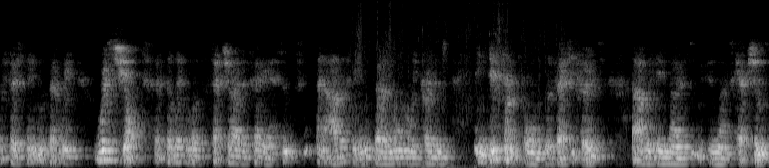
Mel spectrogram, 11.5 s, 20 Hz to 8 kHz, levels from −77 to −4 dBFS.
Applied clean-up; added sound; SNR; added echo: neural separator model SepFormer DNS4.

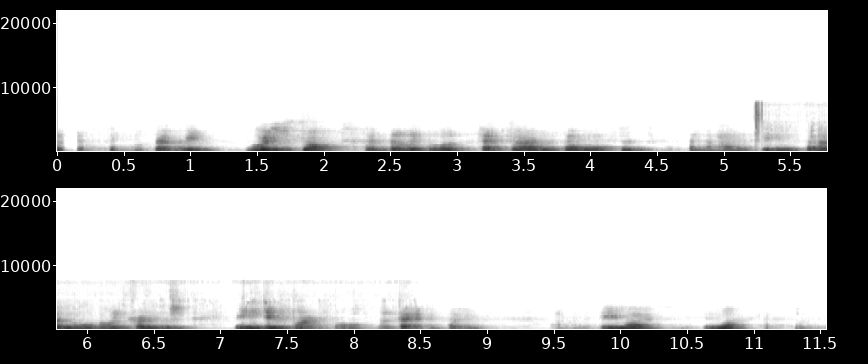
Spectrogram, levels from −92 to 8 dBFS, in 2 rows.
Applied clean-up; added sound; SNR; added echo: neural mask model DeepFilterNet 3.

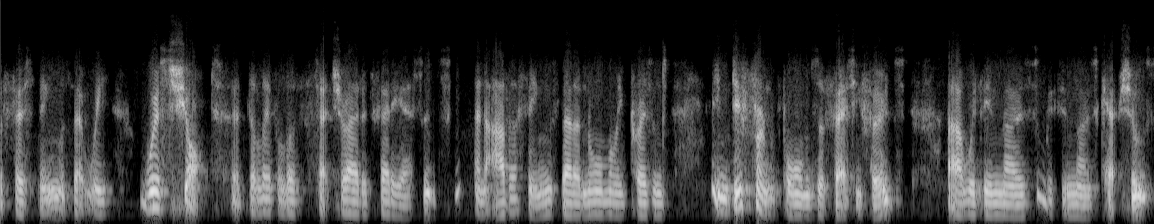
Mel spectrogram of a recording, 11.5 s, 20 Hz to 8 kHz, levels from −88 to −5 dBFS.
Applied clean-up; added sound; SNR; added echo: none; none; none; none.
